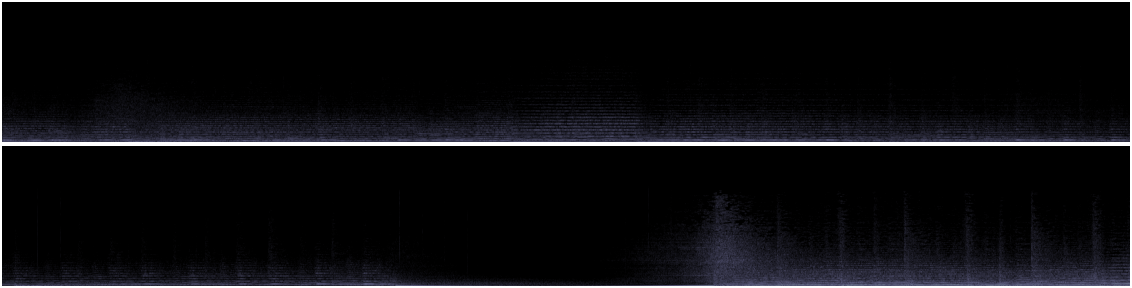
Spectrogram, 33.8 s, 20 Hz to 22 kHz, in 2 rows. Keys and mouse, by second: 0.6 g, 5.1 r, 8.3 g, 11.5 middle click, 12.6-13.6 middle drag, 14.4-15.4 middle drag, 15.9-17.3 middle drag, 17.7-19.9 middle drag, 20.2 shift+middle click, 22.0 middle click, 22.9 middle click, 24.1 middle click, 26.5-28.3 middle drag, 28.6 middle click, 29.6-31.7 middle drag, 32.4 middle click.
